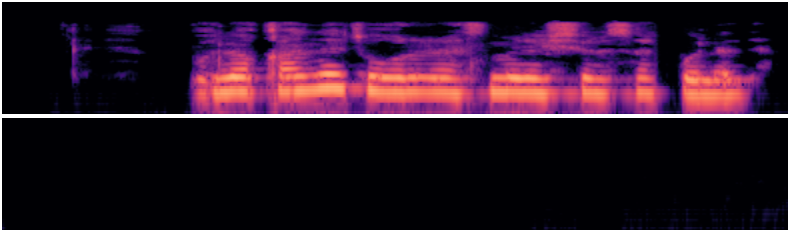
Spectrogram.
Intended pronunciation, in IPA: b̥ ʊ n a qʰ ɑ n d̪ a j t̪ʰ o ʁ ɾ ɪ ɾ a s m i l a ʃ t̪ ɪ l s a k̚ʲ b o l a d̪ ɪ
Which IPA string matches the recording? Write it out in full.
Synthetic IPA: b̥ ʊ n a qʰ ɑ n d̪ a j t̪ʰ o ʁ ɾ ɪ ɾ a s m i l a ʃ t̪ ɪ ɾ s a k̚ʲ b o l a d̪ ɪ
